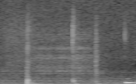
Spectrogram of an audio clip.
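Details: Tesla Model Y Performance: a few faint, sharp ticks from the rear in a quiet cabin when creeping forward at very low speed, then stopping; not in reverse or while driving, intermittent, cause not identified.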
